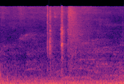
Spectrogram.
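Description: Quiet background hum of a store, with a few faint clicks about a second in.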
